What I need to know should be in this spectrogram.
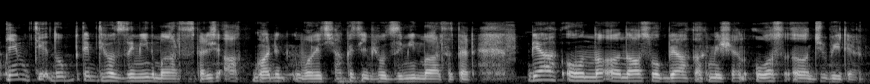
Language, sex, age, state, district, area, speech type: Kashmiri, male, 45-60, Jammu and Kashmir, Srinagar, urban, spontaneous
